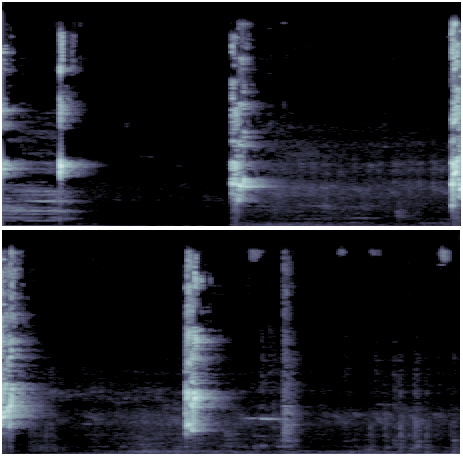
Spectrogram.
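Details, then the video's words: Green Fischer's lovebird giving short, shrill, scratchy chirps, four sharp bursts spaced roughly two seconds apart over a steady low electrical hum. "Lovebirds Chirping"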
